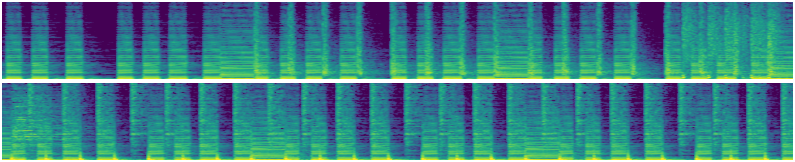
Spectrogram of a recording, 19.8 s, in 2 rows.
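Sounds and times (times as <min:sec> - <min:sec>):
RnB beats: 0:01.6 - 0:19.7.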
